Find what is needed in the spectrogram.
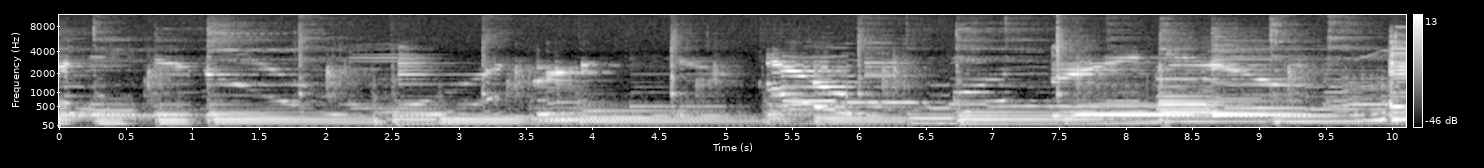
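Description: Live band playing an instrumental passage without vocals, with an electric guitar playing over bass guitar and drums.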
